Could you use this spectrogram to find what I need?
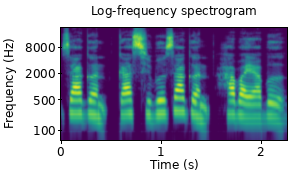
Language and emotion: Bodo, neutral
